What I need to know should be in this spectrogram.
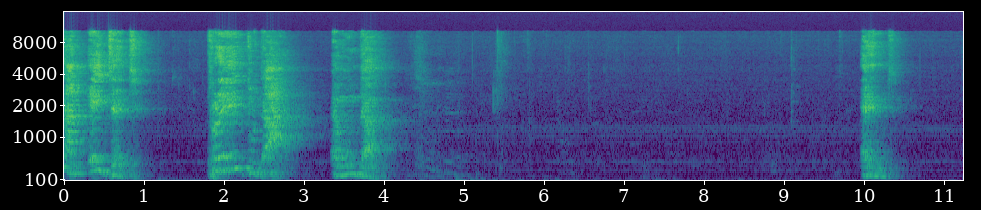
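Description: A man preaches loudly with energy through a microphone, in short bursts.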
